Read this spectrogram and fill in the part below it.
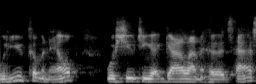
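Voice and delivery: plain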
